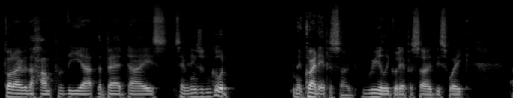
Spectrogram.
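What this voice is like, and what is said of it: Nasal, congested voice. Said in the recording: “my voice sounds a bit funny, a bit nasally. I've had a cold.”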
